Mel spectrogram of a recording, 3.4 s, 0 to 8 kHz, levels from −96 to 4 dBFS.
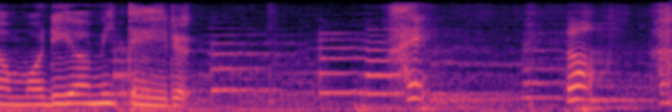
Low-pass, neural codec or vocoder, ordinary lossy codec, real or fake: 7.2 kHz; codec, 24 kHz, 3.1 kbps, DualCodec; none; fake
